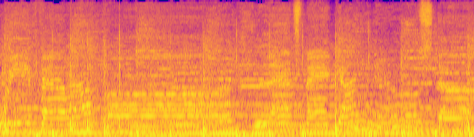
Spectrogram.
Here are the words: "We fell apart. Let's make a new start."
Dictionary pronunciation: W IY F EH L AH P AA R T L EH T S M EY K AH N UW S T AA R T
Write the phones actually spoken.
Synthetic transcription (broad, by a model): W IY F EH L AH F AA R L EH T S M EY K AH N UW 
